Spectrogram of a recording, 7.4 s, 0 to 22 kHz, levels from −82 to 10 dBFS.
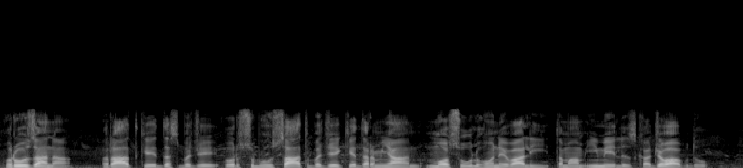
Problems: constant background noise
